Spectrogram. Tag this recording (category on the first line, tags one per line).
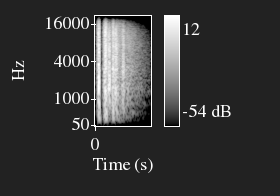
Instrument samples > Synths / Electronic
electronic
synthetic
surge
fm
